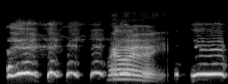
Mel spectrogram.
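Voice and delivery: high, loud, cracking with laughter; can't believe what you're hearing; squealing wait wait wait; shocked laughing wait. Real, not acted. Disbelief at gold-teeth cowboy.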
